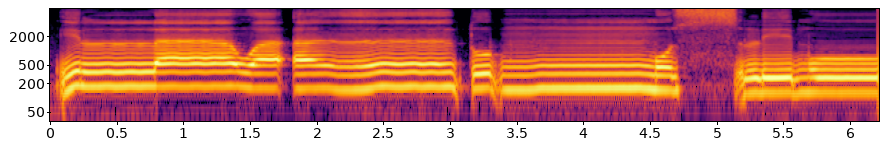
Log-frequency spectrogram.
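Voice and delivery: high slow chant, antum muslimun joined by a long mm; merged held mim. Shown as a demonstration. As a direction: melt antum into muslimun on a humming m. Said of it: "ditahan dua harokat". (antum muslimun dilebur dengan dengung mim ditahan)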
